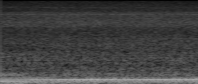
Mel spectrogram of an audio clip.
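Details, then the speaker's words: Heat pump/AC outdoor unit called via Nest thermostat by lowering temperature: contactor engages, then steady low even compressor hum with no rattles or grinding; normal compressor running. "And you will see the AC kick on, and you'll hear the compressor, I'm sure, too. So as I bring the temperature down, it should kick. There you go."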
